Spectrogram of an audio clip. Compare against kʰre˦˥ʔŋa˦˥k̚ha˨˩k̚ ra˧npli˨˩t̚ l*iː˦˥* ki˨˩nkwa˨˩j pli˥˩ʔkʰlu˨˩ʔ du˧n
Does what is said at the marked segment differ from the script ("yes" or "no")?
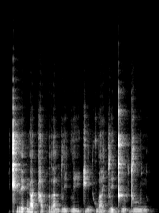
yes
